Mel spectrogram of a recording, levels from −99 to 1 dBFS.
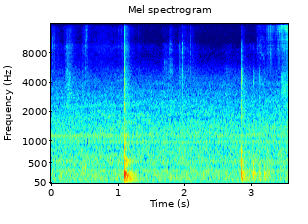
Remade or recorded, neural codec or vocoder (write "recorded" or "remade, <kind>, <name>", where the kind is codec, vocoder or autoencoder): recorded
